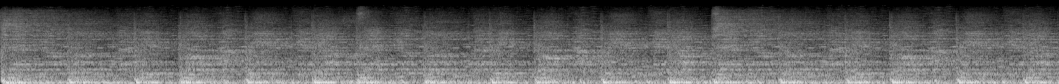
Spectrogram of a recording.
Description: Epic Battle loop

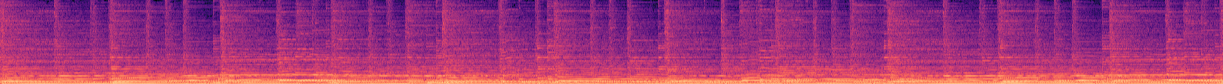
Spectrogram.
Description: Deep Woods melody off loop

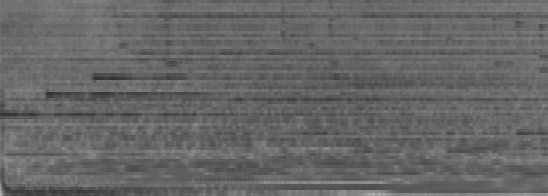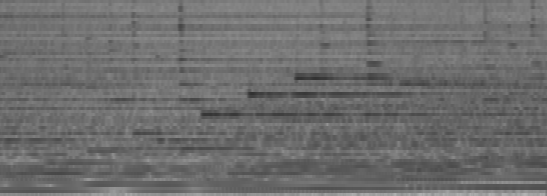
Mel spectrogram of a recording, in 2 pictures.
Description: Firmament Calm loop

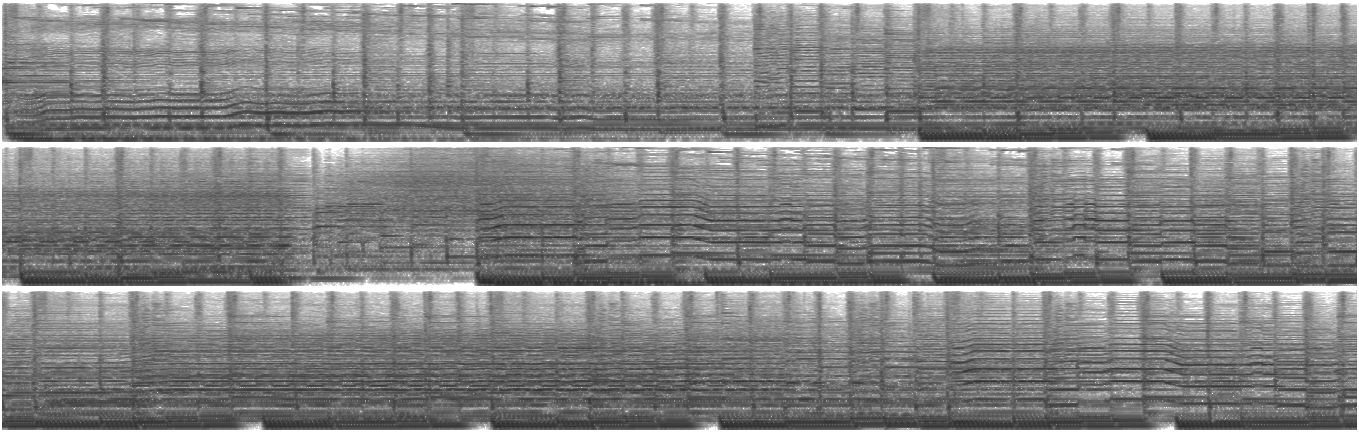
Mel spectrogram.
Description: Desert loop

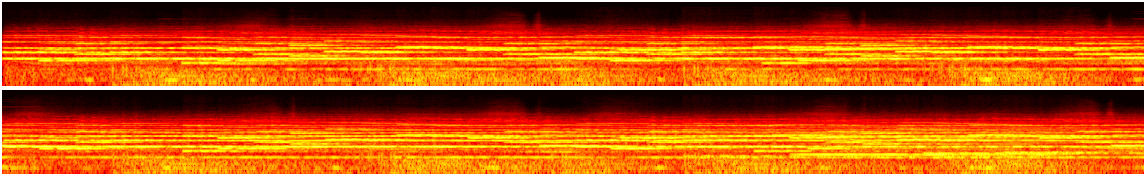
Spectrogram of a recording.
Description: Scary loop

